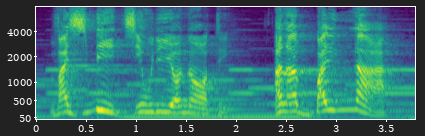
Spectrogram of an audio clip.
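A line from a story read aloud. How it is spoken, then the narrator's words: Shout. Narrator (Russian): крикнул наконец он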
